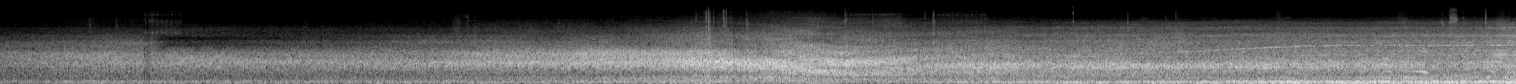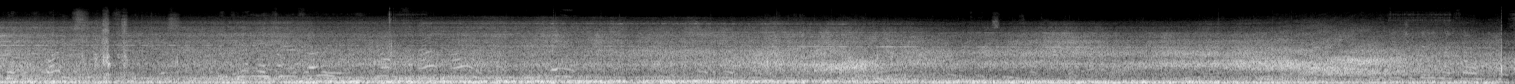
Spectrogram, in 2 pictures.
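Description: Airbus A319-112's twin CFM56 turbofans spooling up to takeoff thrust. The sound builds over the first several seconds into a loud, steady roar with a deep rumble and a high fan whine that climbs in pitch, then holds as the aircraft rolls.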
